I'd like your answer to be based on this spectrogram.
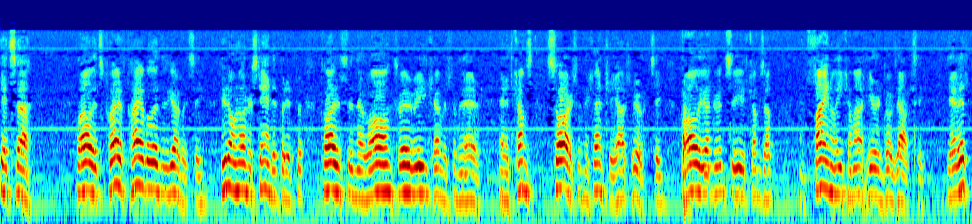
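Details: Wernicke's (fluent) aphasia, fluent but largely meaningless speech; Wernicke's aphasia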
